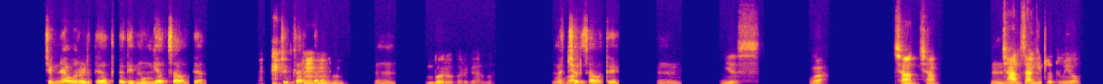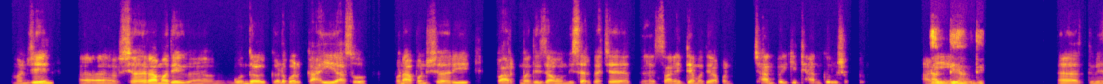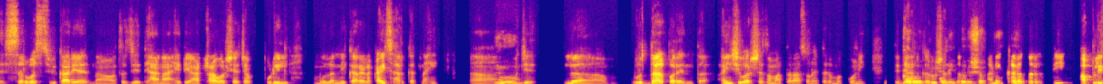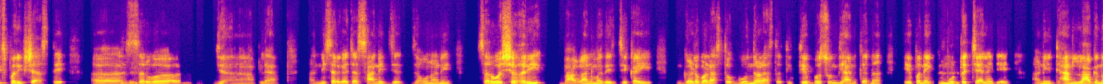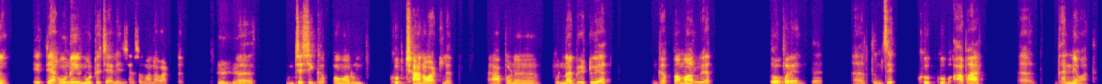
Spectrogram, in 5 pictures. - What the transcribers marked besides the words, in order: other background noise; tapping
- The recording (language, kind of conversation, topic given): Marathi, podcast, शहरी उद्यानात निसर्गध्यान कसे करावे?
